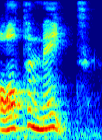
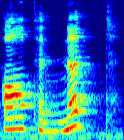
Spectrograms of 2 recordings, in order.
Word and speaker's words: alternate: 많은 분들이 이 alternate 이라는 단어를 동사처럼 alternate 라고 발음하시는 분들이 많거든요. 저 시험 볼 때에도 옆에 있는 분들은 거의 다 alternate 라고 읽으신 것 같아요. 듣고 싶지 않아도 옆 사람들 시험 보는 목소리 다 들립니다. 제가 일부러 들으려고 들은 게 아니고 형용사로 시험에 사용이 주로 되는데 발음은 형용사일 때에는 alternate 이라고 해주시면 돼요.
